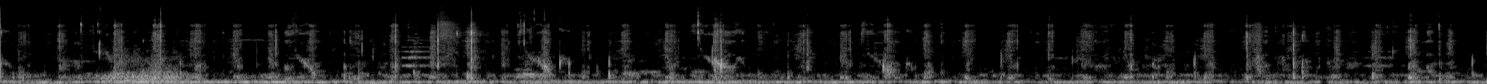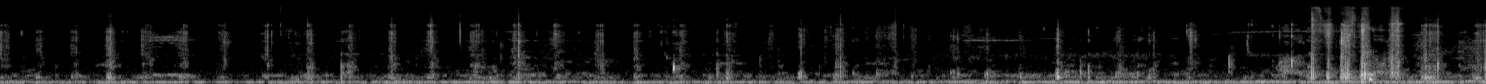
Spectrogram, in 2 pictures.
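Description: Close-miked mouth sounds of blue clay paste being chewed: a dense run of small wet clicks and smacks, with a metal spoon scraping through the paste in the tub. A steady low hum sits underneath. A louder flurry of clicks comes near the end as another mouthful goes in.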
